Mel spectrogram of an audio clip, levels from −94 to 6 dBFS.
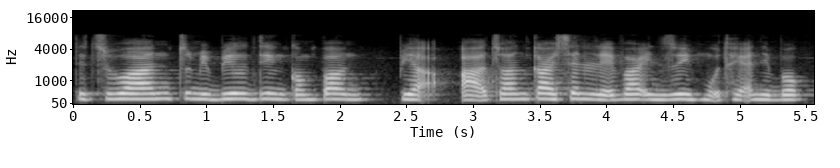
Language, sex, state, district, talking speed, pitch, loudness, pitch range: Mizo, female, Mizoram, Aizawl, 195 wpm, 220 Hz, -16 LUFS, 205-230 Hz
